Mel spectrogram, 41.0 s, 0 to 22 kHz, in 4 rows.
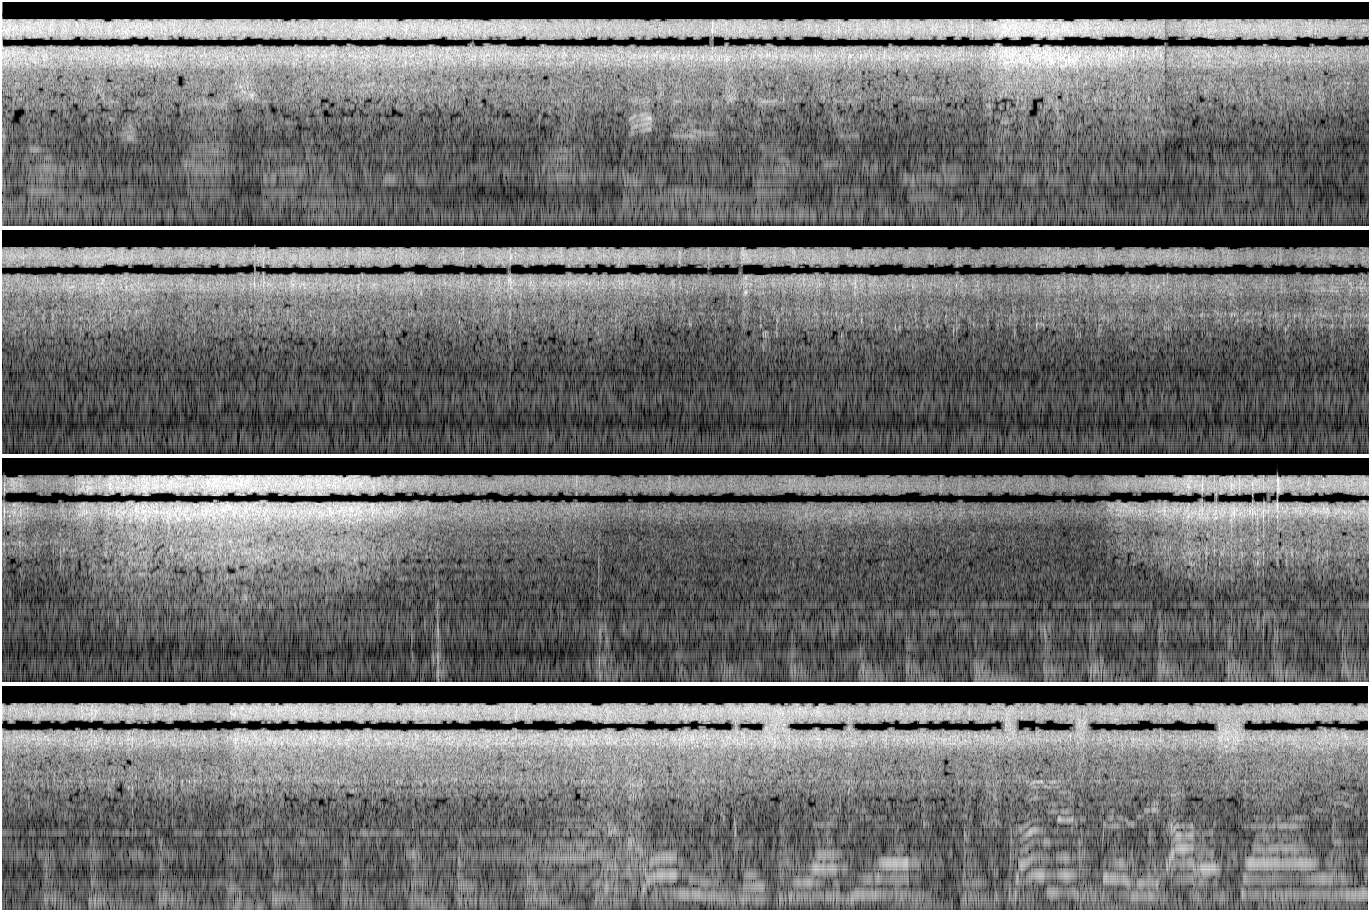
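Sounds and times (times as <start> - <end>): background music: 0.0 - 10.4, 25.1 - 41.0
food sizzling in frying pan: 0.0 - 25.6, 28.7 - 41.0.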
